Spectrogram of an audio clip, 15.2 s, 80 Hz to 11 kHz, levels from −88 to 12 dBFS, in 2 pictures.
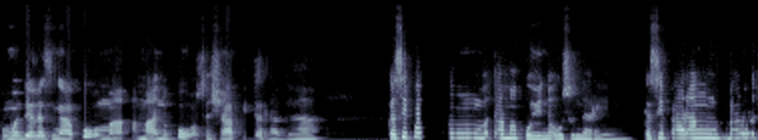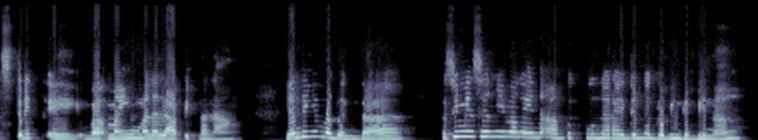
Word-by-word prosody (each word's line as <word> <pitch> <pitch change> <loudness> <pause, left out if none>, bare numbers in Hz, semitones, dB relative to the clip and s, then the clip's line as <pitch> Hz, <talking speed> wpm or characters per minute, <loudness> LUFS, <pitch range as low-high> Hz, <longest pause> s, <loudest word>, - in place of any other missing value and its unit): po 230 - -11
madalas 240 0 0
nga 225 -3 0
po 210 -1 -4
ma 225 0 -5
maano 220 -1 -3
po 200 -3 -3
ako - - -13
sa - - -11
Shopee 185 - -5
talaga. 195 +3 -10 0.7
Kasi 300 +4 +3
pong 335 -3 -4
tama 305 -1 +2
po 270 -3 0
'yon 240 +1 0
na 260 - -3
uso 255 0 -3
na 240 -2 -1
rin, 190 0 -10
kasi 260 +4 -1
parang 310 0 +2
bawat 310 +1 -4
street, 285 +1 -1
eh, 195 0 +1
ba 240 0 +5
may 265 +1 +4
malalapit 245 -4 +4
na 215 - -1
lang. 190 -1 -4 0.6
'Yan 315 +3 +6
din 395 0 -1
'yong 375 -3 +4
maganda, 240 - +2 0.4
kasi 395 - 0
minsan 405 -1 0
may 395 - -3
mga 385 -1 +1
inaabot 315 -3 -2
po 305 - -1
na 305 0 +2
rider 290 -1 +1
na 305 -1 +1
gabing-gabi 260 -2 +3
na. 240 +5 -2
260 Hz, 180 wpm, -17 LUFS, 220-305 Hz, 0.7 s, Yan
